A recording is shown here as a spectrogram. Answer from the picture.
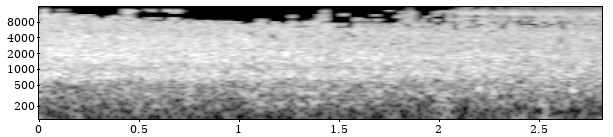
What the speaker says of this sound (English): Little waterfall right there.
